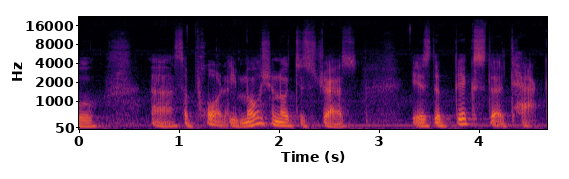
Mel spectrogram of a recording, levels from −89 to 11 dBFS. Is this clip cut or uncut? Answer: cut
